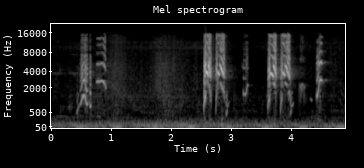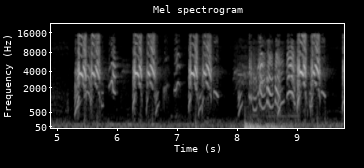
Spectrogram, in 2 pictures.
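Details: Parrot, apparently a ringneck kept as a talking pet, giving bursts of high squeaky chirps and rapid warbled notes in short clusters separated by brief pauses, with faint low background hum.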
